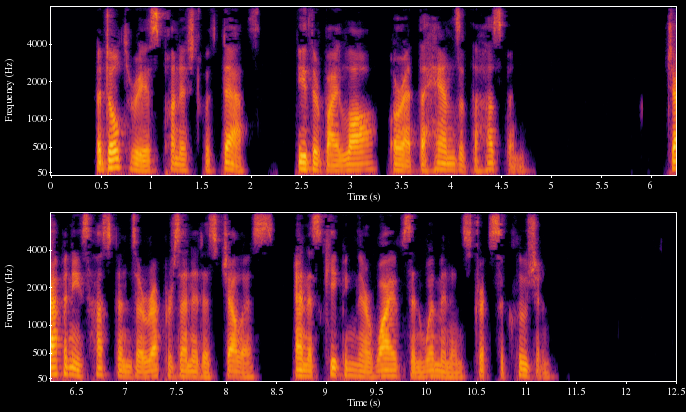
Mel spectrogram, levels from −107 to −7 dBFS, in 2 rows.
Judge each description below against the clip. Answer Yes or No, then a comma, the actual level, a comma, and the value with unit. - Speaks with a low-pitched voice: Yes, very low, 95 Hz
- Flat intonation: No, average, 3.4 semitones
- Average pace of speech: Yes, average, 150 wpm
